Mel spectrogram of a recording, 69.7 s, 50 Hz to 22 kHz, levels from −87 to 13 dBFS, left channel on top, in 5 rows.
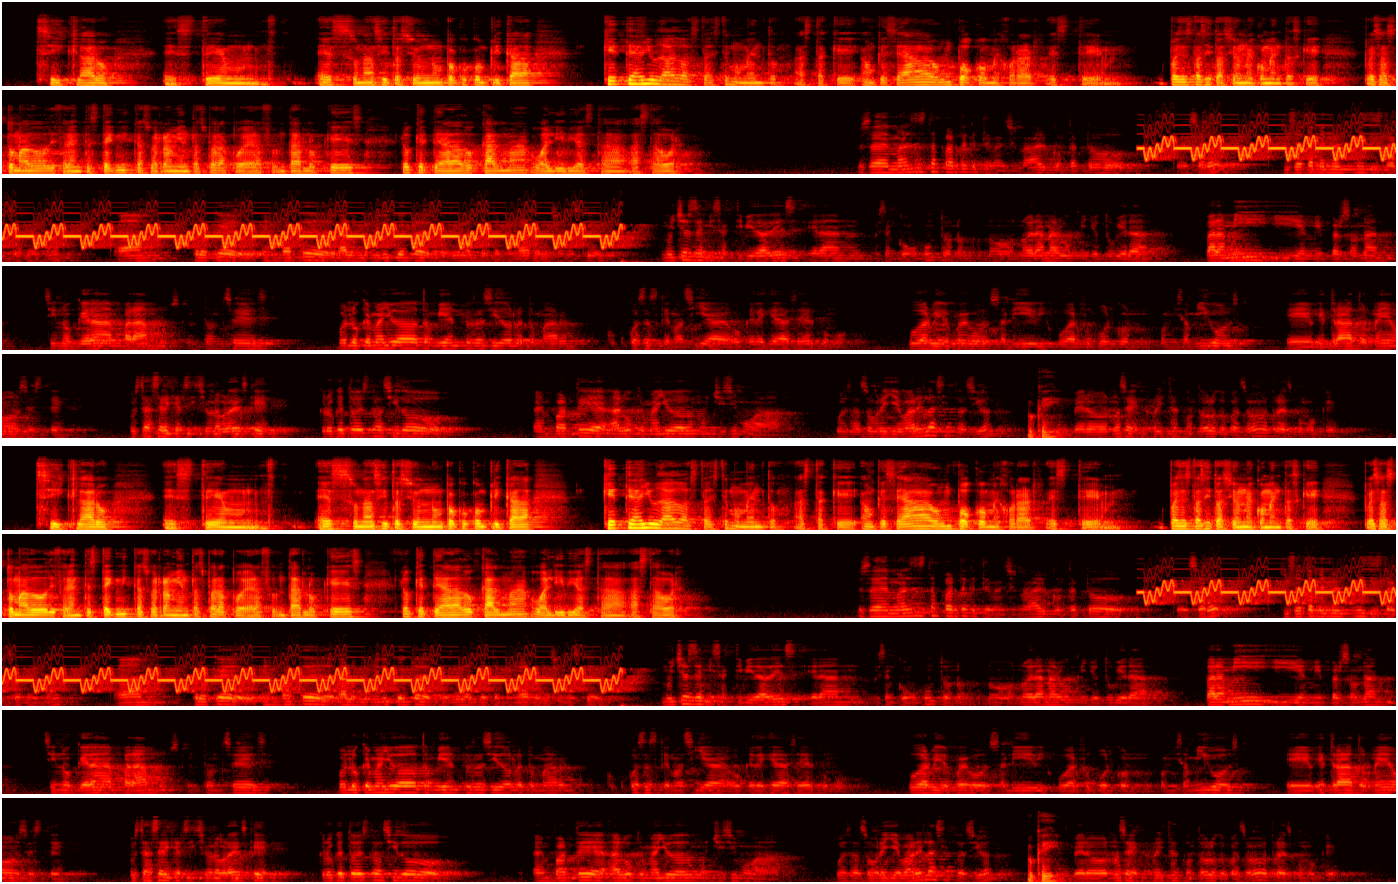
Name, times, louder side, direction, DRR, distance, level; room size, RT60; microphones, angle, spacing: voice 1, 0.3-2.7 3.1-5.6 6.0-11.2 11.7-20.7 66.0-66.3, right 3 dB, 85° right, 10 dB, 1.0 m, -24 dB
voice 2, 22.5-25.2 25.7-26.2 26.7-28.5 29.0-29.4 29.8-33.9 34.5-39.3 39.9-41.6 42.2-44.5 45.2-47.5 48.1-50.2 50.9-54.2 54.7-56.4 57.0-58.4 58.9-60.2 61.1-63.6 64.1-65.7 66.5-69.1, right 1 dB, 35° right, 5 dB, 4.9 m, -43 dB
sound 1, 25.3-34.1, left 2 dB, 5° left, 1.0 m, -29 dB
27.0 x 23.5 x 6.4 m, 0.63 s
head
